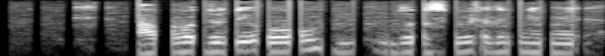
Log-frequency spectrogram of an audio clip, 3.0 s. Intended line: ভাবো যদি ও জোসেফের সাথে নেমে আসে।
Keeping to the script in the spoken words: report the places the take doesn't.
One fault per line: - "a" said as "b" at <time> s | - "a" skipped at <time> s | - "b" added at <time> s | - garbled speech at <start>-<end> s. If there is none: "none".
none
